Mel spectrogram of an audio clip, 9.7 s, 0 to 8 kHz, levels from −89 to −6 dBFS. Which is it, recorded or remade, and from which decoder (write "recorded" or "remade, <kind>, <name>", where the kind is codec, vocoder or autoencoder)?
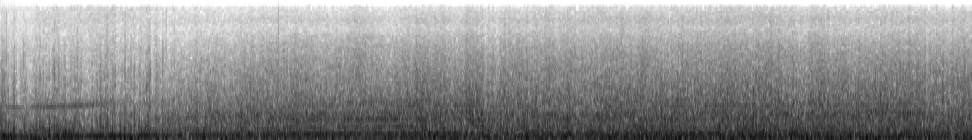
recorded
